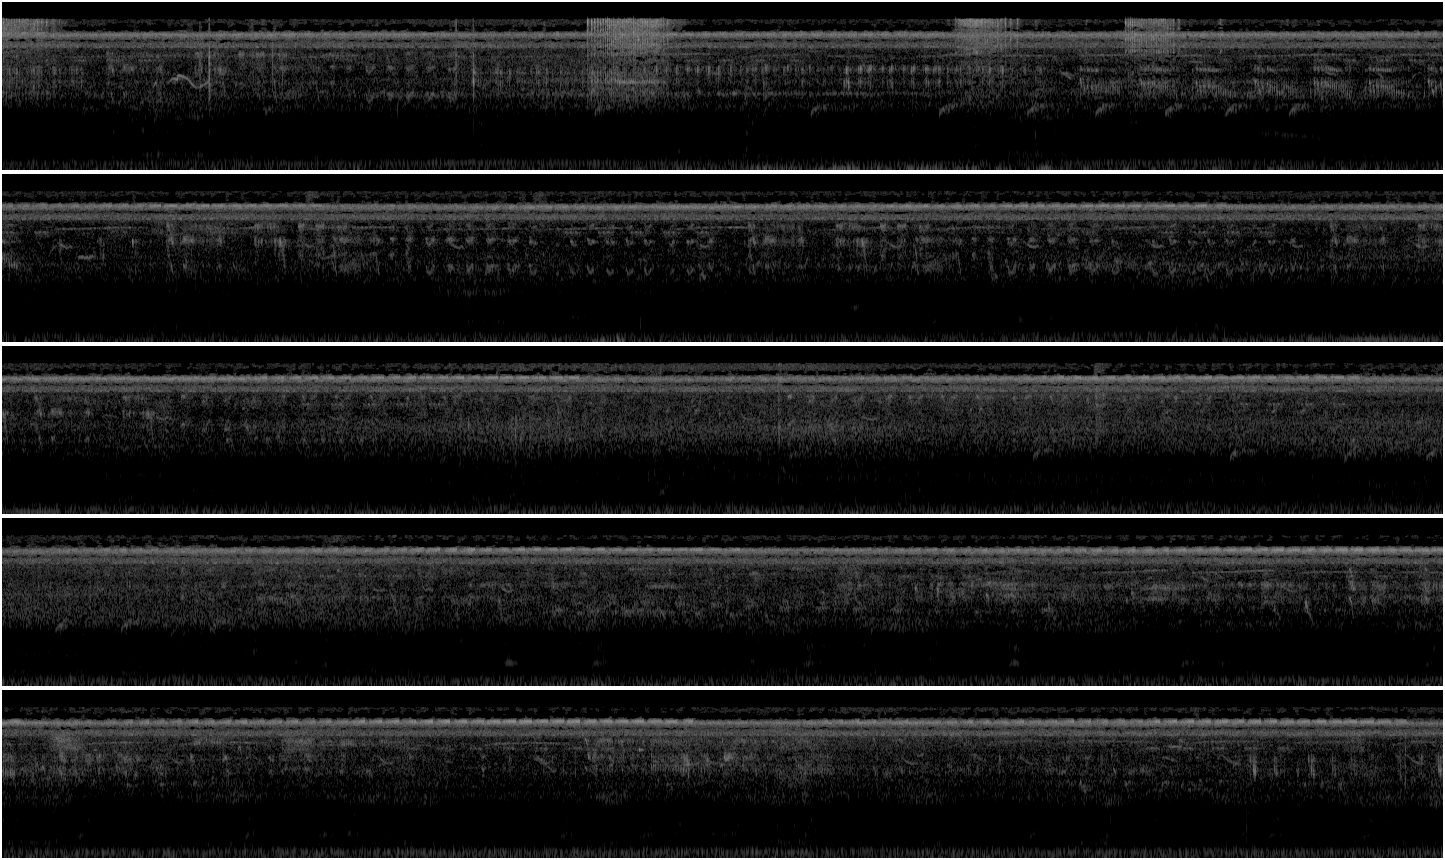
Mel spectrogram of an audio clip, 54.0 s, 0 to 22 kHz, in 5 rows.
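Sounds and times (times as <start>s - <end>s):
high-pitched insect drone: 0.0s - 11.2s
birds chirping: 0.0s - 54.0s.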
